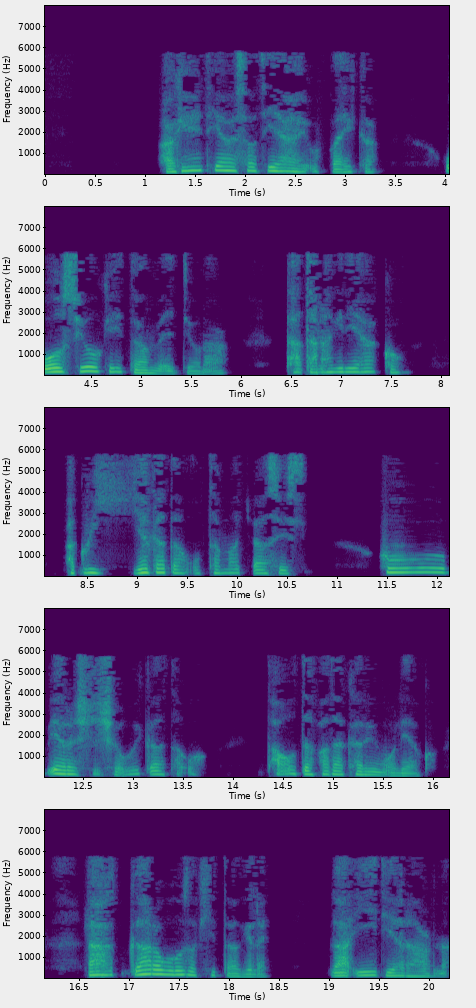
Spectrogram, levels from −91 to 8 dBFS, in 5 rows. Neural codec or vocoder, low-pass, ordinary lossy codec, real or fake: codec, 16 kHz, 0.7 kbps, FocalCodec; 7.2 kHz; MP3, 24 kbps; fake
